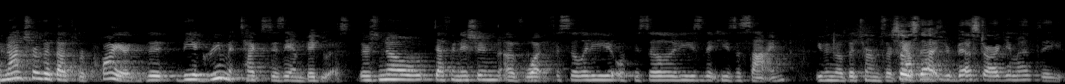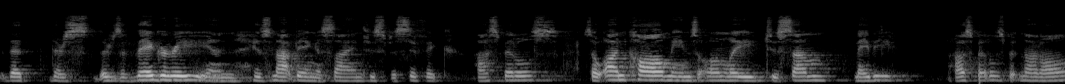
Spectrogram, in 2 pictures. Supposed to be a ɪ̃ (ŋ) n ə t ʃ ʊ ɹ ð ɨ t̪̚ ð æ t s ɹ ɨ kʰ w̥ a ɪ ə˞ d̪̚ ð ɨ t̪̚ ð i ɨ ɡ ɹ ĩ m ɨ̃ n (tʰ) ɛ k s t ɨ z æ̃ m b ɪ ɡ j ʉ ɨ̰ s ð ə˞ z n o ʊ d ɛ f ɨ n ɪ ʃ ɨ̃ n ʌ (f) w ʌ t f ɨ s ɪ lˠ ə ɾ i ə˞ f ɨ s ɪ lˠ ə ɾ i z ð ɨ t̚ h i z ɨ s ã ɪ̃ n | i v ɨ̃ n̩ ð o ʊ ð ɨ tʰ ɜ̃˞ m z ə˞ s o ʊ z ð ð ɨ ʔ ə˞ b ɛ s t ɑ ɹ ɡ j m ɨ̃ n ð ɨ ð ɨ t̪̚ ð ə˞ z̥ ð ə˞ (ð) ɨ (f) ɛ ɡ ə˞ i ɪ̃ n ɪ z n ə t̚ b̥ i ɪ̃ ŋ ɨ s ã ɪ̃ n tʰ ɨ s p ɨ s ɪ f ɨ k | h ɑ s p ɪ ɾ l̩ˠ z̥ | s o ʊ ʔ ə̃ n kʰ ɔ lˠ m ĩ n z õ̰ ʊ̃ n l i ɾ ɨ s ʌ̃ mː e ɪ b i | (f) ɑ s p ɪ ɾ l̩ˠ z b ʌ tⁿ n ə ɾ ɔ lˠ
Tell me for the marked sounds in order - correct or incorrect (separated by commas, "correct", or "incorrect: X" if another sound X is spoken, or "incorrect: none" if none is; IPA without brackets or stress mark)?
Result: incorrect: m, correct, incorrect: v, incorrect: z, incorrect: v, incorrect: h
